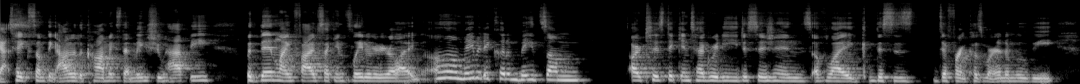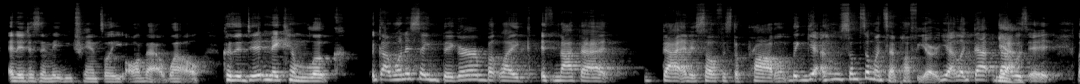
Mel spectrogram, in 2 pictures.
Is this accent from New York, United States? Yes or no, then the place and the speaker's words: yes; New York, United States; I grew up in New York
